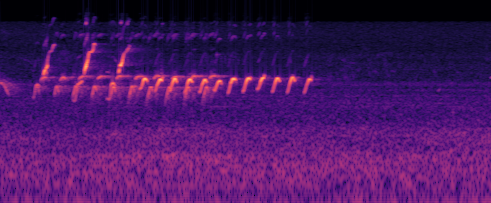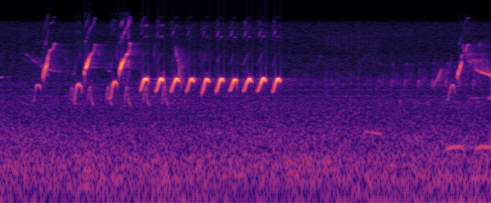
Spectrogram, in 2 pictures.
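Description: Northern Cardinal song: a few sharp downslurred whistles, then a quick even run of about a dozen chips, repeated twice, over a soft background hiss.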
